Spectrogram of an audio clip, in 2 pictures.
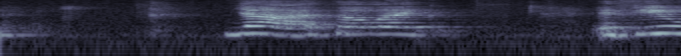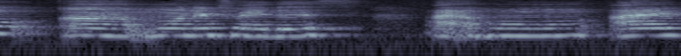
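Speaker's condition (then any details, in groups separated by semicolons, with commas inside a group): Spastic quadriplegic cerebral palsy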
